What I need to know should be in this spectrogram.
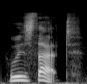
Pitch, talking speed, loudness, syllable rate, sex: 165 Hz, 205 wpm, -15 LUFS, 3.6 syllables/s, male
